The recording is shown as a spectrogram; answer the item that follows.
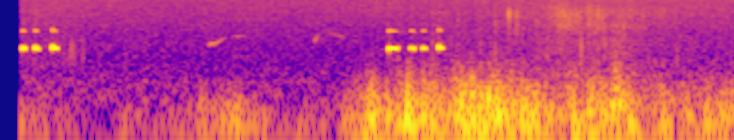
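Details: At an Arctic nest, a male grey (black-bellied) plover startled by his newly hatched chick gives two quick bursts of three or four short, clipped mid-pitched notes about two seconds apart, over low wind rumble.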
